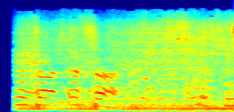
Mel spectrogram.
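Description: A small utility vehicle's engine running steadily, a low hum under a man's voice calling out.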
